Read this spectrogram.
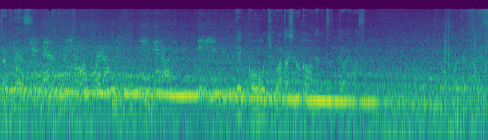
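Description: A train's motor whines and slowly falls in pitch as the train slows.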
